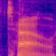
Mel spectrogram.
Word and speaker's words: Tow: Okay, so it's Tao, not Toe. Yes, it's Tao.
